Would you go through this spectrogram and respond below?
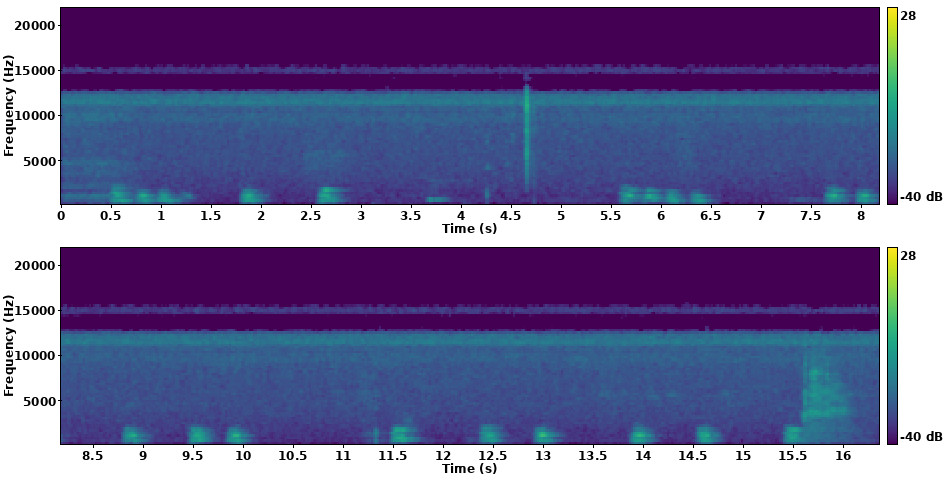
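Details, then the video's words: Dog barking repeatedly at night on New Year's Eve, short sharp barks in irregular bursts of one to three, roughly every second, over quiet background, with a brief higher rasping sound near the end. "Dogs Barking"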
